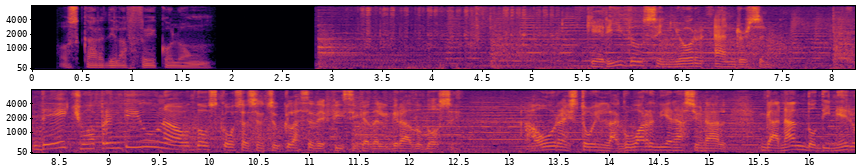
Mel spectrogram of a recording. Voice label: languages spanish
